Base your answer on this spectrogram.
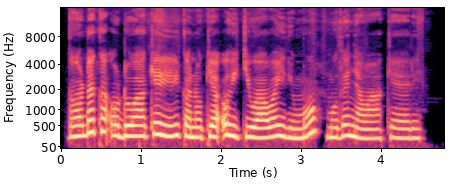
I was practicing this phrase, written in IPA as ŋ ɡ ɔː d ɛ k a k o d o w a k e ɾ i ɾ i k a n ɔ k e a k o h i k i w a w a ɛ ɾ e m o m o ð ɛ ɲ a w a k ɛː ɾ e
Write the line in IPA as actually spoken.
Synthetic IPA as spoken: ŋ ɡ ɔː d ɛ k a ʔ o d o w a k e ɾ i ɾ i k a n ɔ k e a ʔ o h i k i w a w a i ɾ i m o m o ð ɛ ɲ a w a k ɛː ɾ e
